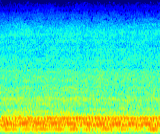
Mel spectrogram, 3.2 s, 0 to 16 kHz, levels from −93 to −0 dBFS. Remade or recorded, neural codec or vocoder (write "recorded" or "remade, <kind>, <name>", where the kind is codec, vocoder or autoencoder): remade, codec, SNAC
